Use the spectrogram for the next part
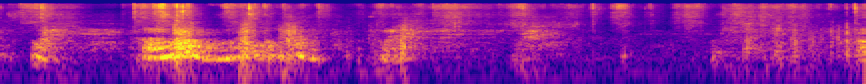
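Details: Patterdale Terrier growling during tug of war training play: a rough, throaty rumble swelling for about a second after a brief softer sound, with quieter scuffling and low noises afterward.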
